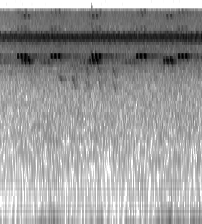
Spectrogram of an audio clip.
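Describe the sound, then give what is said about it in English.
Crickets chirp in a steady, evenly spaced rhythm, short high-pitched trills repeating about twice a second over a quiet night-like hush, with no voices. “Complete crickets.”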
